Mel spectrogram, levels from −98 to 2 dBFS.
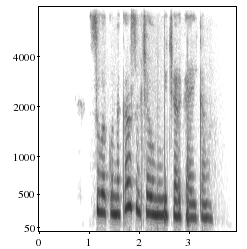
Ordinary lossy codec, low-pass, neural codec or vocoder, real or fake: Opus, 24 kbps; 7.2 kHz; none; real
